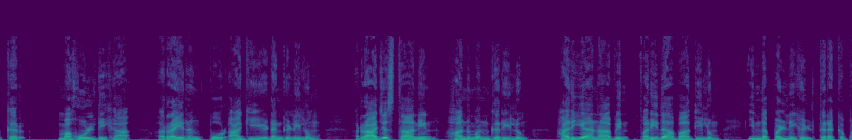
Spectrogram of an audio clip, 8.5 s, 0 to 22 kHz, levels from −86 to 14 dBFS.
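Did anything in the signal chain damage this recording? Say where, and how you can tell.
No, nothing damaged this audio.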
